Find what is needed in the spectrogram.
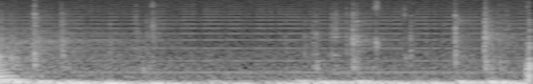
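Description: Typing on a computer keyboard: irregular keystroke clicks over a low background hum.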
